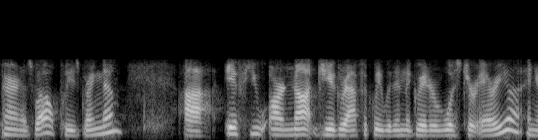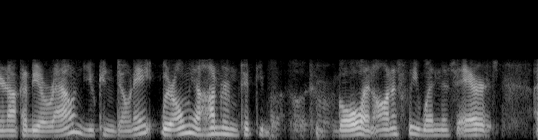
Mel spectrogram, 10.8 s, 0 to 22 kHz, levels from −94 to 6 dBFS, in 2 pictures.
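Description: Throughout, the speech passes through the G.729 codec at 8 kbit/s, modelling each 10 ms frame as a vocal tract filter plus sparse pulses. The line band of roughly 200 Hz to 3.5 kHz strips the highs, and the coding leaves a plainly audible rough, synthetic edge.

At 1.99 to 2.13 s, VoIP packet loss concealed by the speech codec sets in. About 100 ms of frames go missing within 0.12 s, and the decoder fills the gaps by extending its last pitch and filter at falling gain, giving a brief fading smear of buzz or coloured noise.

The same fault returns at 8.07 to 8.77 s, much heavier. About 410 ms is lost across 0.62 s in runs of up to 50 ms, so the speech repeatedly collapses into decaying buzz or noise and stays weak while the codec state recovers.

At 10.15 to 10.32 s, about 80 ms of loss within 0.14 s, with runs of up to 40 ms, brings one more short burst of dimming concealment.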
